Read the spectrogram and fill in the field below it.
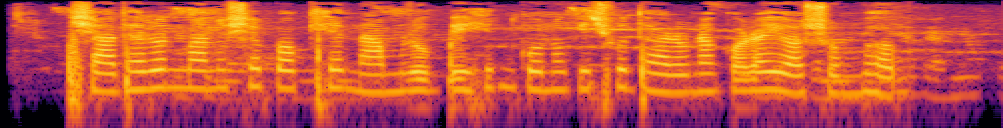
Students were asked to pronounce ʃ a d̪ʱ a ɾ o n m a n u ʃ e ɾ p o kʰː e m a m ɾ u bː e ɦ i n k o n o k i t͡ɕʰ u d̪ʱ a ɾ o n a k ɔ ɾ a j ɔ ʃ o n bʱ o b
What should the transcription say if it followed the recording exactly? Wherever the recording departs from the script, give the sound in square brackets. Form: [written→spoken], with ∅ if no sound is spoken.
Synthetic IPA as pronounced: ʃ a d̪ʱ a ɾ o n m a n u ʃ e ɾ p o kʰː e [m→n] a m ɾ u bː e ɦ i n k o n o k i t͡ɕʰ u d̪ʱ a ɾ o n a k ɔ ɾ a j ɔ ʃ o [n→m] bʱ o b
